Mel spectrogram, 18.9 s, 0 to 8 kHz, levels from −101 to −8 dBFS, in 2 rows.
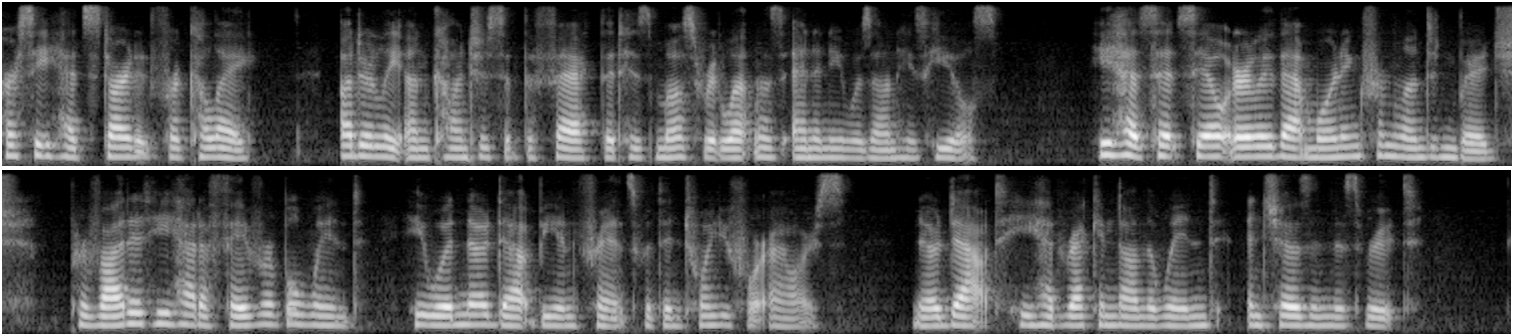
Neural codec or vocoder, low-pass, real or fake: codec, 24 kHz, 0.9 kbps, WavTokenizer, small release; 7.2 kHz; fake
